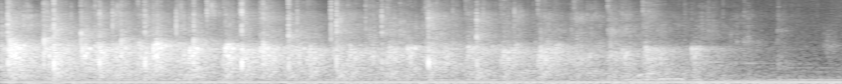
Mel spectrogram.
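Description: Audience applauding, thinning out and stopping about five seconds in.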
